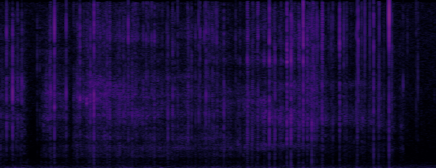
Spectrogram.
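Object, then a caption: Metallic foil bubble mailer. Long nails scratch along the textured surface of a metallic foil bubble insulated mailer held upright. The result is a quiet, continuous crinkly scratching with a bright, hissy texture and many small sharp ticks throughout.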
